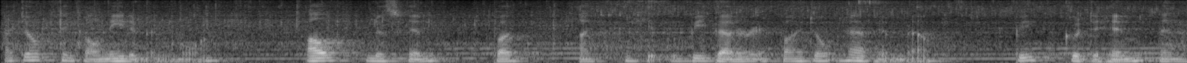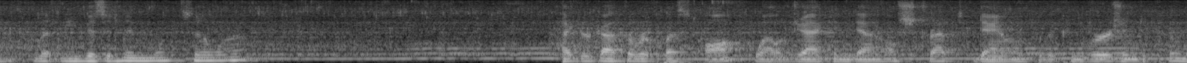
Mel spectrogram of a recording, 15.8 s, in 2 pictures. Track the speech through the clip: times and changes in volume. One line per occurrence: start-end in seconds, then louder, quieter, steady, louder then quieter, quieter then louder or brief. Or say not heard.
0.0-9.6 steady
11.7-15.7 steady.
